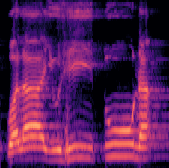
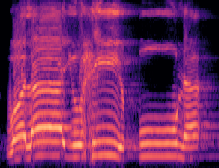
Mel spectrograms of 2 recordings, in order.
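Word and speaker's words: وَلَا يُحِيطُونَ: যদি এইভাবে বলি ওয়ালা ইউহিতুনা, দুইটা ভুল হবে। একটা হলো হা, এখানে ভুল হইলো। দ্বিতীয়টা তো, এইখানে আমি তার মতো উচ্চারণ করলাম তু না। এইখানে বলতে হবে ওয়ালা ইউহিতুনা, ওয়ালা ইউহিতুনা।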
